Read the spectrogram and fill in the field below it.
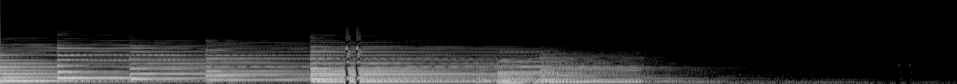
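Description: At 3.44 s and again at 8.95 s, the music stutters from repeated frames. A 104.5 ms block, likely four compressed frames, plays twice more, adding 209 ms each time.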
